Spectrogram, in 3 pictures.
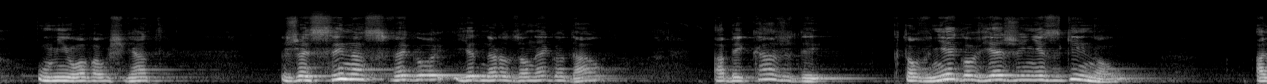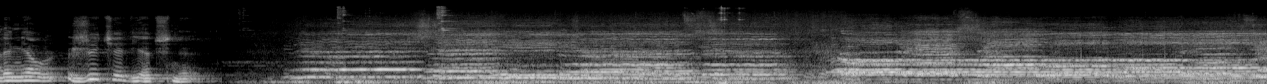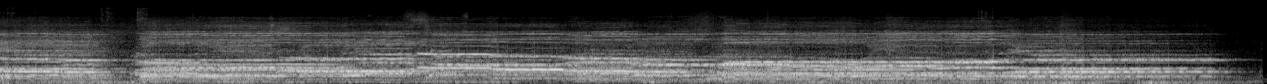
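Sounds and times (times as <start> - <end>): choir singing a hymn: 15.0 - 38.0.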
